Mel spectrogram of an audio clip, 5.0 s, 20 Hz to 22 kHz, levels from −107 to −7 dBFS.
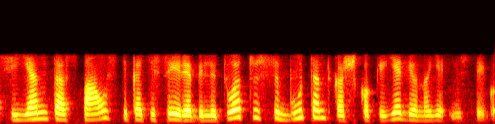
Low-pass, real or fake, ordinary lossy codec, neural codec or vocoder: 3.6 kHz; fake; AAC, 32 kbps; codec, 16 kHz in and 24 kHz out, 1 kbps, XY-Tokenizer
